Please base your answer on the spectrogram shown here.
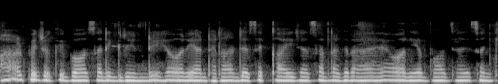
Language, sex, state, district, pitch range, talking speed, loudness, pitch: Hindi, female, Chhattisgarh, Sukma, 180-185 Hz, 265 wpm, -14 LUFS, 180 Hz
